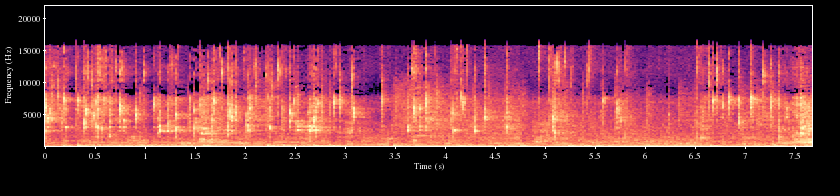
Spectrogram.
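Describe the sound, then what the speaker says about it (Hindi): Paneer chilli cooking in a kadhai: frying paneer sizzles steadily while a spatula scrapes and stirs repeatedly, close and loud throughout. "हमने ये सब फ्राई कर लिया है पनीर, और हम इसी कढ़ाई के अंदर ये सब चीज़ें डाल के ये पनीर चिल्ली रेडी करेंगे"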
